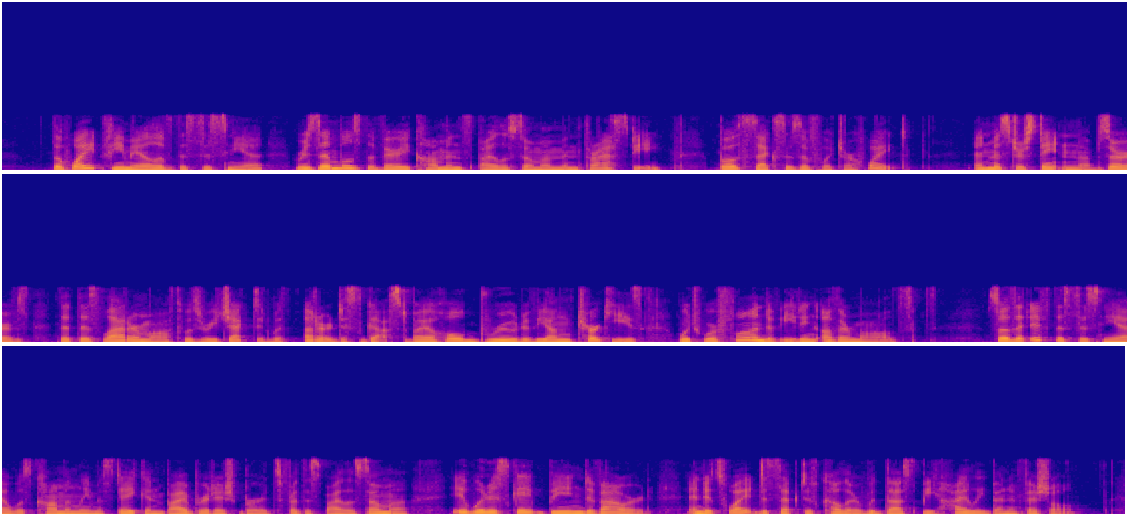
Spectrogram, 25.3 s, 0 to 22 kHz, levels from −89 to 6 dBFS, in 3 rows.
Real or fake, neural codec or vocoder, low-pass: fake; vocoder, 22.05 kHz, 80 mel bands, WaveNeXt; 7.2 kHz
